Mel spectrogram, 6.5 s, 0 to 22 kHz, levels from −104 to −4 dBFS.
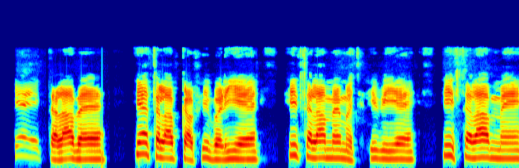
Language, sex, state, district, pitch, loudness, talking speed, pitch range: Hindi, male, Bihar, Lakhisarai, 165 Hz, -15 LUFS, 185 wpm, 150-185 Hz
